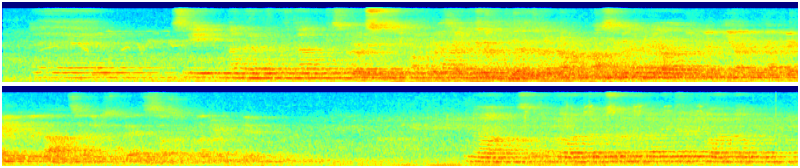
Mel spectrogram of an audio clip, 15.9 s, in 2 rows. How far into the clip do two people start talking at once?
3.2 s

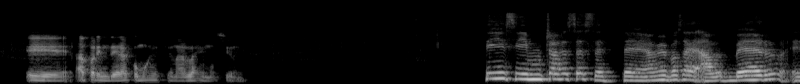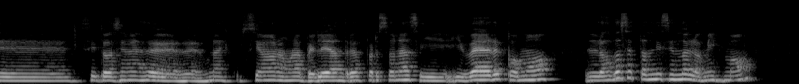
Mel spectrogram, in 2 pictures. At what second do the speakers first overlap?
none

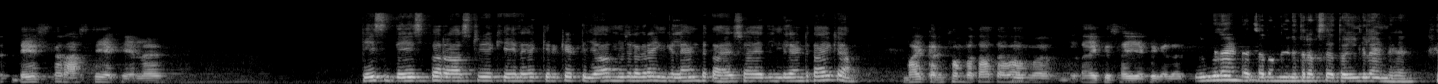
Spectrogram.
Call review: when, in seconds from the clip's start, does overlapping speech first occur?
none

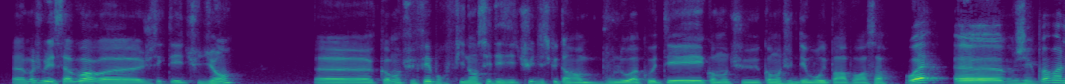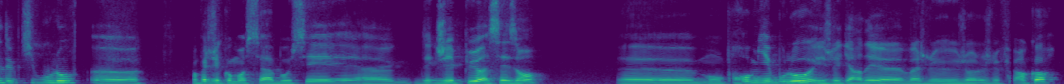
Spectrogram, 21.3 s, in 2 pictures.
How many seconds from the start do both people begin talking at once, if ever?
none

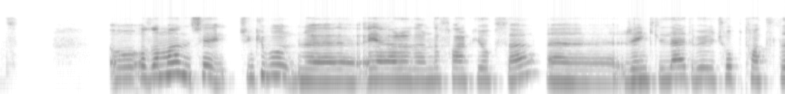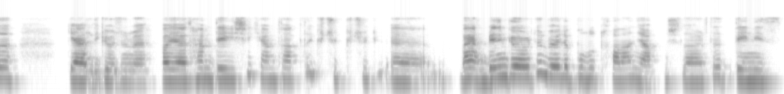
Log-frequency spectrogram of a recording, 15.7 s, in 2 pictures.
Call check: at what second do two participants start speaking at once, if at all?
none

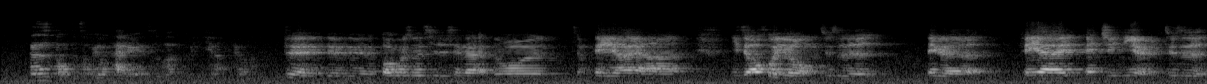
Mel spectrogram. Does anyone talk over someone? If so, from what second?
none

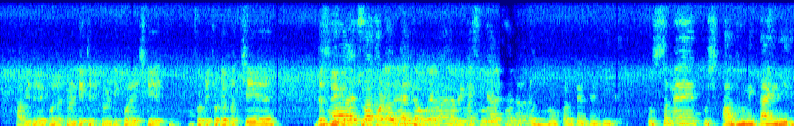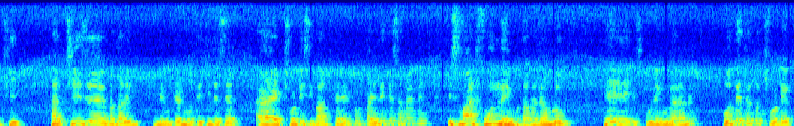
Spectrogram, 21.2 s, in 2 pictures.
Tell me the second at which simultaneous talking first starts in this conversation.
4.4 s

